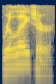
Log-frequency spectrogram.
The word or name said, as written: relator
